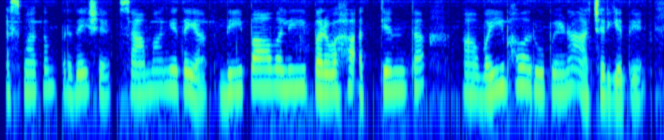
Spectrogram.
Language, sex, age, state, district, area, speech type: Sanskrit, female, 18-30, Karnataka, Chikkamagaluru, rural, spontaneous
